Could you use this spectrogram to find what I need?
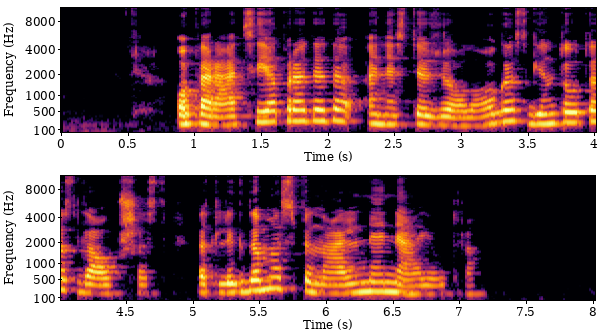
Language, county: Lithuanian, Panevėžys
